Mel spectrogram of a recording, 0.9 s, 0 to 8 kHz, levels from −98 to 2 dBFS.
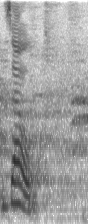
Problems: continuous background conversations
